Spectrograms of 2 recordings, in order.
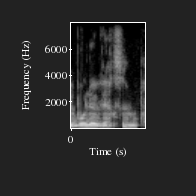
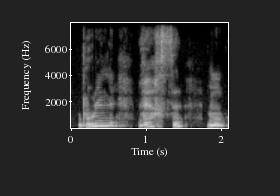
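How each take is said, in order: First: "بو، ل، فيرسمون" run on with the mute e's voiced, bou-le-ver-se-ment; every e sounded. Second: "بو، ل، فيرسمون" in separate chunks, boul-vers-ment, first one pitched high; silent-e pronunciation. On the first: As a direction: say "بو، ل، فيرسمون" with a vowel after the l. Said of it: "وليس بهذا الشكل". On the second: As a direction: close "بو، ل" on a vowelless l, then "فيرسمون". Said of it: "كأننا قد وضعنا هنا سكون". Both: Shown as a demonstration.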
